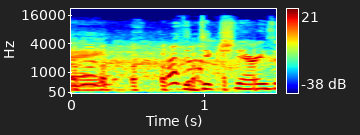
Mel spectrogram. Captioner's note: laughter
